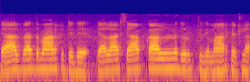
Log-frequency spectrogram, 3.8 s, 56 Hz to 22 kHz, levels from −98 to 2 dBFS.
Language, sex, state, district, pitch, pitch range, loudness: Telugu, male, Andhra Pradesh, Srikakulam, 145 Hz, 130-150 Hz, -17 LUFS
